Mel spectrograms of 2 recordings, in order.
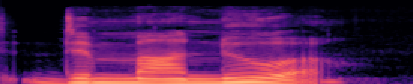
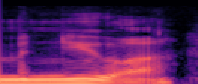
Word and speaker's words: de Minaur: Alex de Minaur. No, I'm not pronouncing that. – That's his name? – D-I-M-A-N-U-R. – De Minaur. – Or not Minaur. Let's not call him Manure, is still in.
